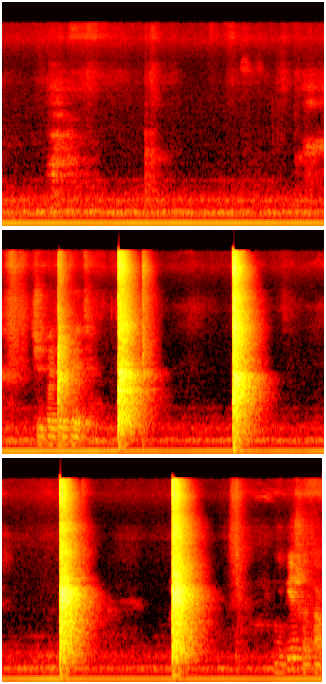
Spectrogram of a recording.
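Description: Four sharp open-hand slaps on a bare back, about one and a half to two seconds apart, over a low steady hum.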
